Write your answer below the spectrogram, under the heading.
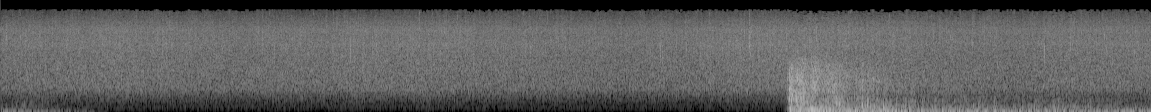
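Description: Steady rain falling, then a sudden loud thunderclap about twelve seconds in, its low rumble rolling on and slowly fading.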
